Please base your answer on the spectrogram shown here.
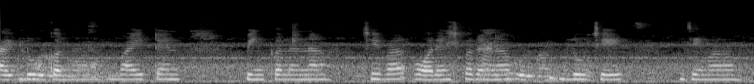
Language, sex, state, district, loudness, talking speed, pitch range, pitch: Gujarati, female, Maharashtra, Mumbai Suburban, -16 LUFS, 120 wpm, 225-235 Hz, 225 Hz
